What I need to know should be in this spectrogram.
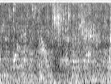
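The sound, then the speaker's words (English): Hot tap water runs steadily into a sink as a person rinses their face after taking off makeup, a continuous hissing splash that stays even for a couple of seconds with no voices over it. “Gosh, the water's hot on us.”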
